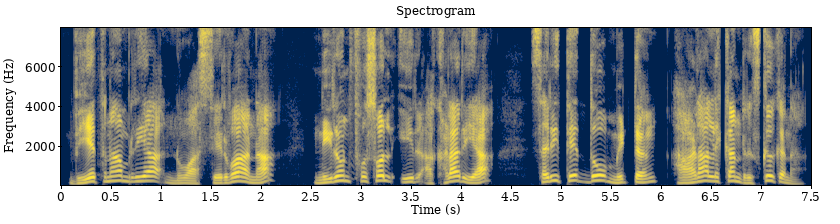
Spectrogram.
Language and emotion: Santali, surprised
